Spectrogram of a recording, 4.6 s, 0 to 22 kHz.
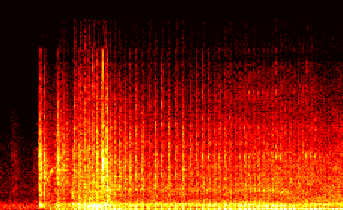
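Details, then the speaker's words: Trash-picked Ryobi 3100 psi pressure washer with Honda GCV190, made 2018, warming up: catches after a moment, steady even putter without stumbling or surging; no leaks, runs well. "seems to work just fine pretty cool I don't see any water leaks either it's all dry it runs pretty well nice"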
